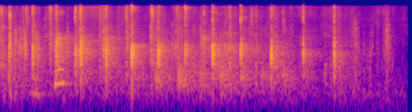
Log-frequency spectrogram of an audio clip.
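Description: A small audience clapping after a talk, a handful of people giving a short round of applause that thins out and fades near the end.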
